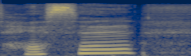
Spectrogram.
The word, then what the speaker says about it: Hessel: Sein Vater Franz Hessel, ja, man sprach das H noch aus, also französisch ausgesprochen wurde es erst nach dem Umzug der Familie.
